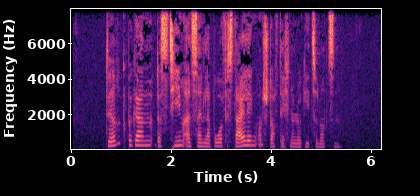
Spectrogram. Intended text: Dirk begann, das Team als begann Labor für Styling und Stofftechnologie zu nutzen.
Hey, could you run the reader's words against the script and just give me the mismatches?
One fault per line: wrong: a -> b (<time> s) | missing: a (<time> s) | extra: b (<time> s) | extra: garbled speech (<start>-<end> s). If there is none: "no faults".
wrong: begann -> sein (2.5 s)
